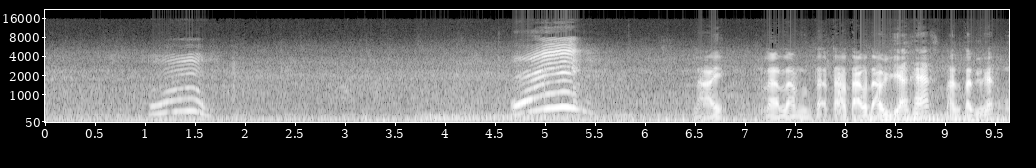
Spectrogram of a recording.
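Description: A young boy calls out in a high, rising and falling voice close by.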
